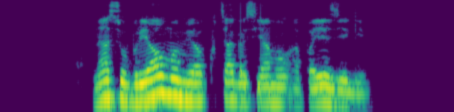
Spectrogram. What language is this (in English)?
Abkhazian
